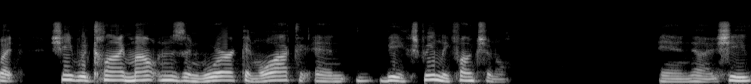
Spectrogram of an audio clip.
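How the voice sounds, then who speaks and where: The man's pitch is high, with lively intonation. He speaks at a fairly slow pace. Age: 70s. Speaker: artist and author. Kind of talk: interview. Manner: halting, many fillers.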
